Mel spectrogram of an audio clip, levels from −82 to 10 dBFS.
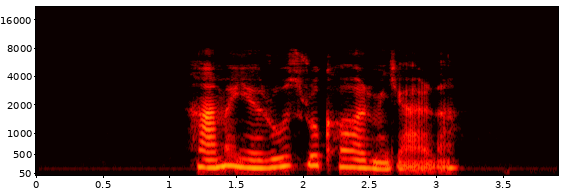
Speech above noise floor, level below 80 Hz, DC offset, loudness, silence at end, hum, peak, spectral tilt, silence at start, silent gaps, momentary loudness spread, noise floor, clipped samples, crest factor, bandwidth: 44 dB; -68 dBFS; under 0.1%; -32 LUFS; 0.75 s; none; -14 dBFS; -7 dB/octave; 1.15 s; none; 11 LU; -75 dBFS; under 0.1%; 20 dB; 8 kHz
